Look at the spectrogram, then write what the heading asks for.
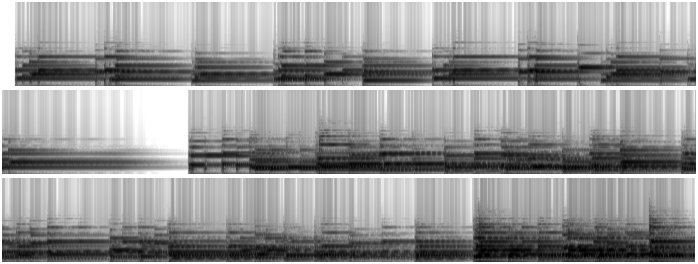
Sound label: yulung tuned; Xenharmonic Alliance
